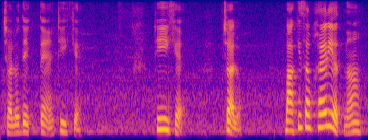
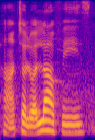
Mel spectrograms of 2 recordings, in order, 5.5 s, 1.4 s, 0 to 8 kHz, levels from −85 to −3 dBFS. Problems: none marked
